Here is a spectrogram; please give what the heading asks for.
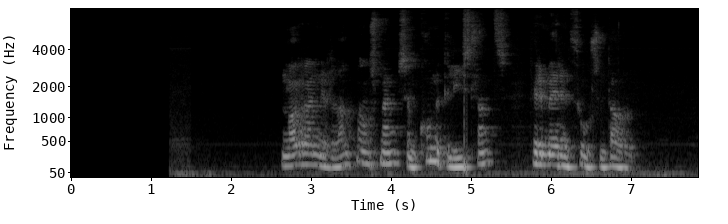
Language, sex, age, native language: Icelandic, male, 50-59, Icelandic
